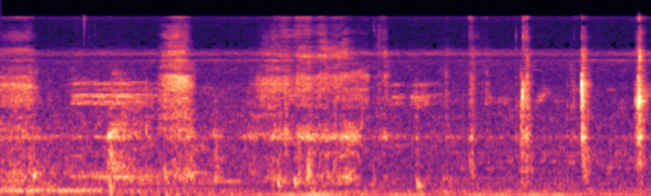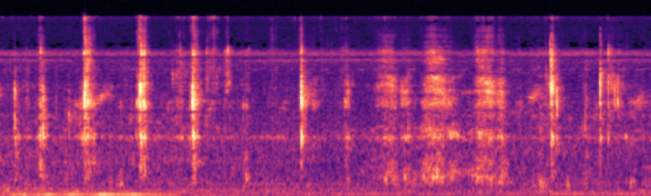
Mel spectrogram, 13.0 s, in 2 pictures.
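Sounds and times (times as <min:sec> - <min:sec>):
wet mouth clicks chewing: 0:04.7 - 0:13.0.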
